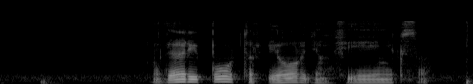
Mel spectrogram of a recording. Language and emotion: Russian, sad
